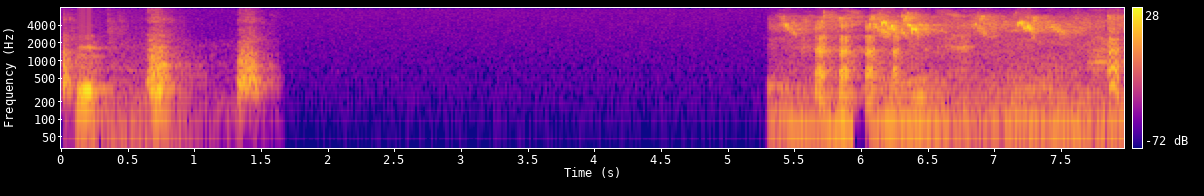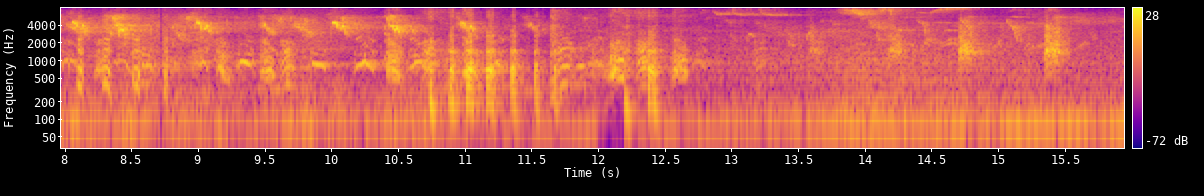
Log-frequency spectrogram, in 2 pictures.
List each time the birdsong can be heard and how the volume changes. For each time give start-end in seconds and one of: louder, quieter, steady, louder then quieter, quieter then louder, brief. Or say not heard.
5.3-15.9 quieter then louder.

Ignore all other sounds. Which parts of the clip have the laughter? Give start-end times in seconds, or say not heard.
0.1-0.8, 5.7-6.8, 10.7-12.5.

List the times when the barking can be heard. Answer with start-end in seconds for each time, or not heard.
0.0-1.6, 7.7-15.6.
